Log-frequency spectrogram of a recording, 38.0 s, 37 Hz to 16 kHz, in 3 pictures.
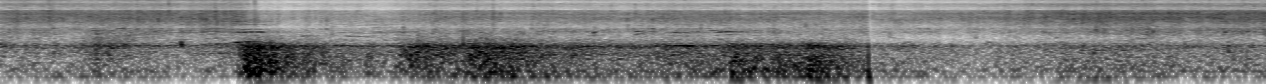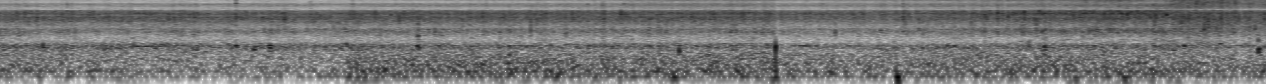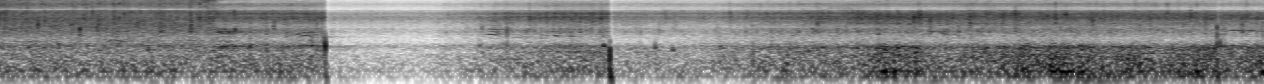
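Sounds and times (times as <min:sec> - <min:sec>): heavy rain falling: 0:00.0 - 0:37.9
sharp ticks of raindrops: 0:00.0 - 0:37.9.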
